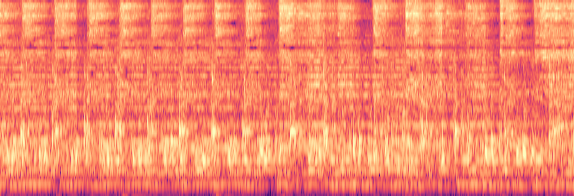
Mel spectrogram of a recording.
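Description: Kerala Panchavadyam temple ensemble playing loudly: timila and maddalam drums with ilathalam cymbals clashing in a fast, even rhythm that does not let up.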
